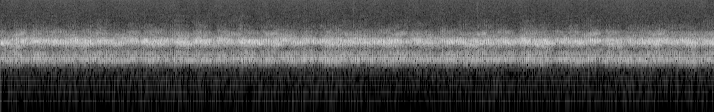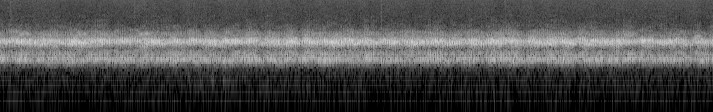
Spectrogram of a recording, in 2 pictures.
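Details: Many frogs calling together as environmental sound, a thick continuous rasping trill in mid and upper registers that stays level and uninterrupted from start to finish, no other sounds present.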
